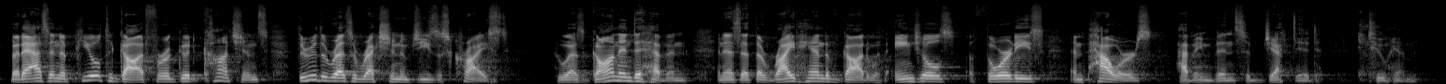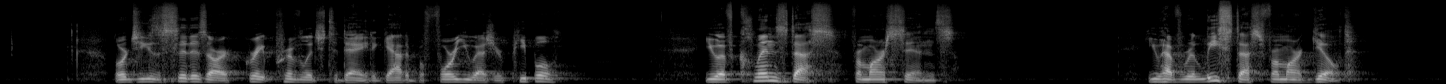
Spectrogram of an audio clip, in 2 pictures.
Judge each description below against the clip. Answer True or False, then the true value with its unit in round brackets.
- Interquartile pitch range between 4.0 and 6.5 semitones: True (4.8 semitones)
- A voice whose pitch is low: True (130 Hz)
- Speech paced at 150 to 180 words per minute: False (140 wpm)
